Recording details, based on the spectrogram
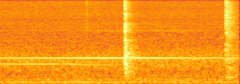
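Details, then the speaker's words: Dually truck, battery hooked up after starter installation: two crisp clicks about a second apart over a faint steady hum as power comes on. Relays engage normally, likely the fuel pump kicking in; roof lights came on. "oh i hear things all clicking on my roof lights are on for some reason good to know those work"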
